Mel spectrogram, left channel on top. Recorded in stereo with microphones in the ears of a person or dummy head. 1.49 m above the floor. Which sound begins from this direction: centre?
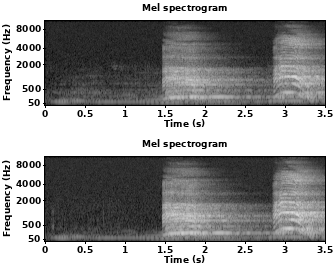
A scream, at 1.5 s.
